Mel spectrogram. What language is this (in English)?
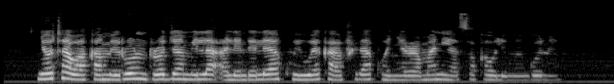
Swahili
